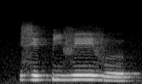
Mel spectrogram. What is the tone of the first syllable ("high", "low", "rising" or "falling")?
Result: low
